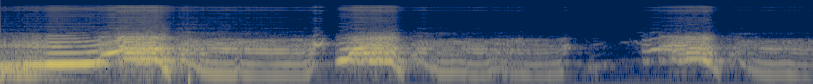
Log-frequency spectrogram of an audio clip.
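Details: Bull giving three short, wavering bellows in quick succession, each starting with a sharp rising break and sliding down into a moaning tone, indoors-sounding and fairly close.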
